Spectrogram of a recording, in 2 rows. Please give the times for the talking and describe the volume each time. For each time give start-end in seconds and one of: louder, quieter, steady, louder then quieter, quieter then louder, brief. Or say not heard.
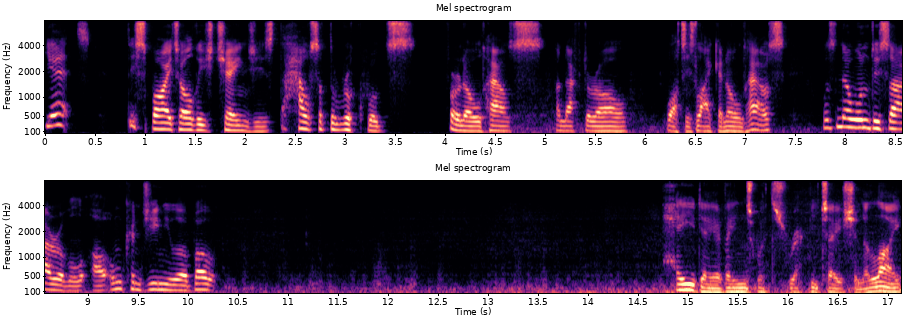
0.0-10.3 steady
14.8-17.1 brief.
